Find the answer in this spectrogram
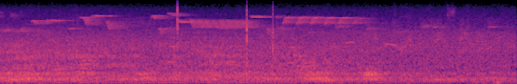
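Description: Garden ambience: high, thin bird song over a steady background hiss, the bird falling silent about five seconds in.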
